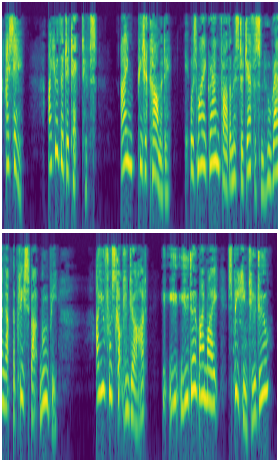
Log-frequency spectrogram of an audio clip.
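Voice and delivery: high, eager, tumbling schoolboy voice; a nine-year-old bursting with questions; excited boy. A narrator's reading. Boy pestering the detectives, eager and breathless. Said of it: "He burst immediately into excited speech".

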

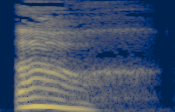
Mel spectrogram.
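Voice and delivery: a high, loud sobbed "Oh!" of relief; a loud, high relieved sob. Acted. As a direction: let the relief break out as a sob. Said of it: "It was a sob of relief".

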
